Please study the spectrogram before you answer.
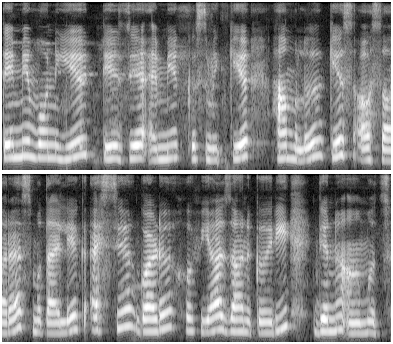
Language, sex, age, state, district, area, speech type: Kashmiri, female, 18-30, Jammu and Kashmir, Budgam, rural, read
